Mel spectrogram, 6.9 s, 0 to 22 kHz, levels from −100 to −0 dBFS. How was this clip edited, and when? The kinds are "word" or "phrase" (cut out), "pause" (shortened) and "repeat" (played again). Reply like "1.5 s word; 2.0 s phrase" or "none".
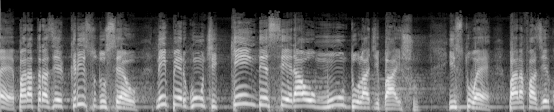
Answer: none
